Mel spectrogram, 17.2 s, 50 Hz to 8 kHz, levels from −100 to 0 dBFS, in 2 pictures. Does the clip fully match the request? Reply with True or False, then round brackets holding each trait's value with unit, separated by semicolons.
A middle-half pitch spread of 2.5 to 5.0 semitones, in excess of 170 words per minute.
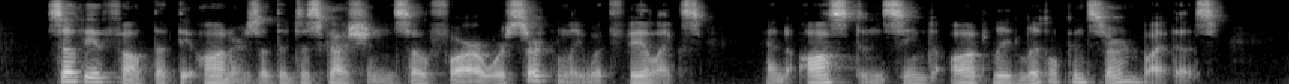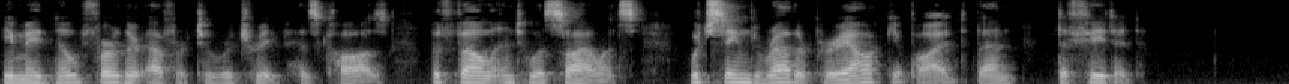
False (3.8 semitones; 145 wpm)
